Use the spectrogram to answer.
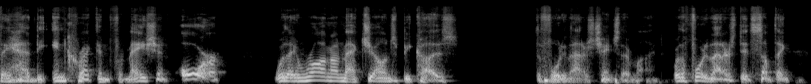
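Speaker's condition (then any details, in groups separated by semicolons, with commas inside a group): Vocal cord surgery recovery; recovering from vocal cord surgery, starting vocal coach physical therapy today, doctor approves talking; voice still sounds bad to new listeners, best in two weeks, talking painless, not yet back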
